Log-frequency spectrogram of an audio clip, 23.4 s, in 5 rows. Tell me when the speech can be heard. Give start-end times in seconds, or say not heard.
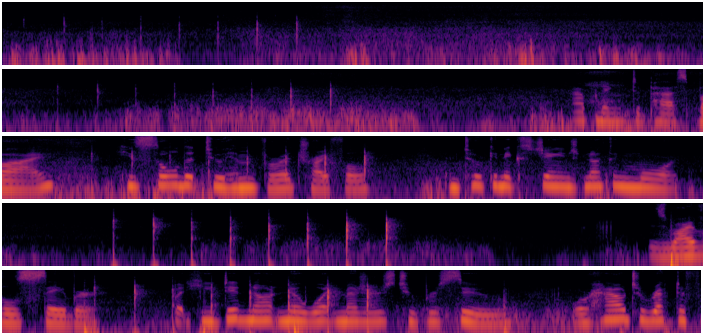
8.4-13.8, 18.3-23.3.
